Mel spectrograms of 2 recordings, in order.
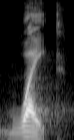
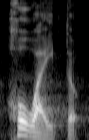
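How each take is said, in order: First: It is said as one syllable. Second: It is said as several syllables with added vowels. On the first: The speaker calls it right. "W sound" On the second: The speaker calls it wrong. "not howaito"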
